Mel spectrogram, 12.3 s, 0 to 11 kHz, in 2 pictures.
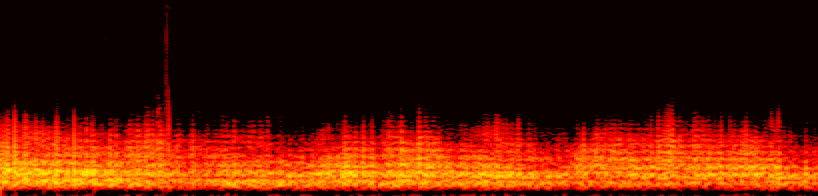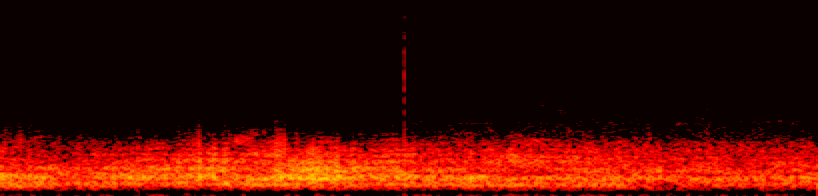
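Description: Blue Origin New Shepard rocket's BE-3 engine at full power, heard from the ground as a low, rough rumble that fades gradually as the rocket climbs away.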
